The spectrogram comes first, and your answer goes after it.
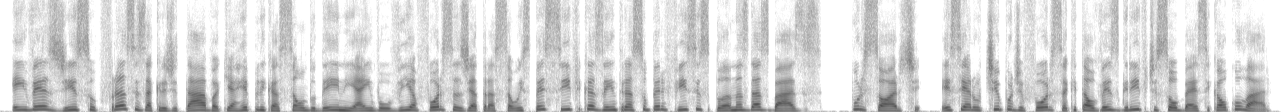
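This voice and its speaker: Woman narrator, Brazilian Portuguese accent, smooth and clear, dry close recording, steady audiobook read. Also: a little high, no echo. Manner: steady, measured reading. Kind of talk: scripted audiobook reading.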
